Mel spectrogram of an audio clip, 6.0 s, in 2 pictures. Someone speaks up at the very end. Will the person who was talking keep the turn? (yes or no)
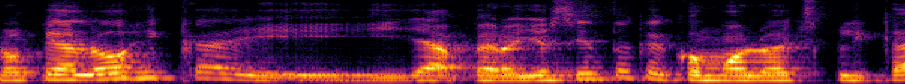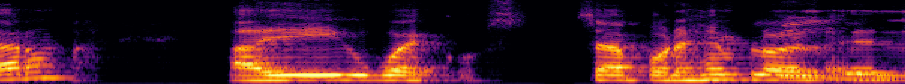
yes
